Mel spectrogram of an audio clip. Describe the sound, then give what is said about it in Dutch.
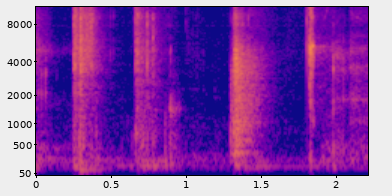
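Discussion cards are shuffled during a conversation: four short, faint, papery rustling bursts with brief gaps between them. “Ik schud de kaarten weer.”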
